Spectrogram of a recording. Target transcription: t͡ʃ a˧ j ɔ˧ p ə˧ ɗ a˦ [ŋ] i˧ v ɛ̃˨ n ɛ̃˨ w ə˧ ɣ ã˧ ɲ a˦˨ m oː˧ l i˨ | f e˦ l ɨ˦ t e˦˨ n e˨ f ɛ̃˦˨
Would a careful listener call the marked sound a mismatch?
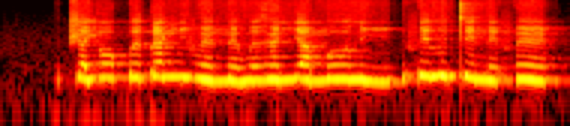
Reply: no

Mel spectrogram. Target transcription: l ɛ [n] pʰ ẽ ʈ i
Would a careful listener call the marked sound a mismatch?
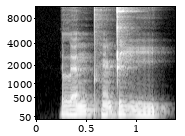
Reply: no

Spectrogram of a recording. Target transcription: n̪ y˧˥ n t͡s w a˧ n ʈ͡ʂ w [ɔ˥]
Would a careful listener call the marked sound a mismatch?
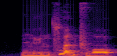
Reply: no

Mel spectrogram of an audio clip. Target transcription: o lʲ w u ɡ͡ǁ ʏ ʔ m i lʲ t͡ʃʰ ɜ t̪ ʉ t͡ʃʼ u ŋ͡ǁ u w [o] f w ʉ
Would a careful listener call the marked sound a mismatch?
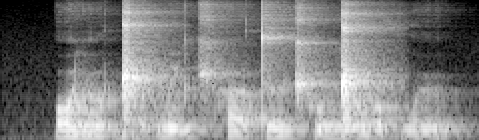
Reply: no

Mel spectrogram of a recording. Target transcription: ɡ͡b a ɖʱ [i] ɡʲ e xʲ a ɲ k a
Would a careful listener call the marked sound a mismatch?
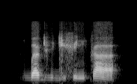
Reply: no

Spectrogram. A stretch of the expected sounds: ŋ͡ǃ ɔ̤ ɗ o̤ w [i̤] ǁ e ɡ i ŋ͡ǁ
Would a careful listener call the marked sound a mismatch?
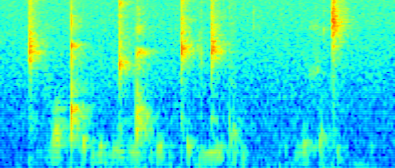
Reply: yes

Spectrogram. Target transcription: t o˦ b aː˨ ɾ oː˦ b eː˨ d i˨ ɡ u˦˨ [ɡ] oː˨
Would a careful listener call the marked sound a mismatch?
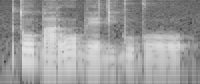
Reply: no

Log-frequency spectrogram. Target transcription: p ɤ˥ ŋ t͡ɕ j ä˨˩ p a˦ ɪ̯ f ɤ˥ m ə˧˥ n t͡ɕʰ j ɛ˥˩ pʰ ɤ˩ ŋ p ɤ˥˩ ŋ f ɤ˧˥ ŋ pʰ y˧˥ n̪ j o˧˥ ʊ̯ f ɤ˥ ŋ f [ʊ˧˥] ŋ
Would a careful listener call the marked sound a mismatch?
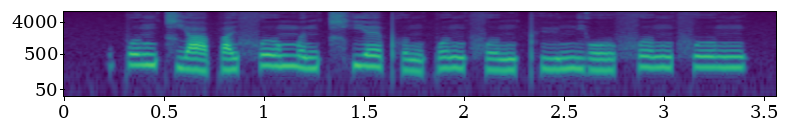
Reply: yes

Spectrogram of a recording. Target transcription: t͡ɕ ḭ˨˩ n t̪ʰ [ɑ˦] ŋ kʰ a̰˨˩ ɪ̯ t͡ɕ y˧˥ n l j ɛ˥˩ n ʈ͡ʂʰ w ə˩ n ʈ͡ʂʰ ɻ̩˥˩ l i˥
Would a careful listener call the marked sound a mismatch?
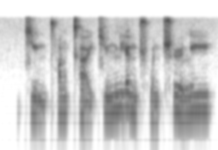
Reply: no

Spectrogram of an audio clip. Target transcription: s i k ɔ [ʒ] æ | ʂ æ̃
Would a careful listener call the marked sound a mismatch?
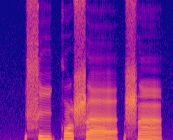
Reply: yes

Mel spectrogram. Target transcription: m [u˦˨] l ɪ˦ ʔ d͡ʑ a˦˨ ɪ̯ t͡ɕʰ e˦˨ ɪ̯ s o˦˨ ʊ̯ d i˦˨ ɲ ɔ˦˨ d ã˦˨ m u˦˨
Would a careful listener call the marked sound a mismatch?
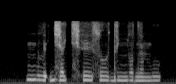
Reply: no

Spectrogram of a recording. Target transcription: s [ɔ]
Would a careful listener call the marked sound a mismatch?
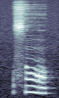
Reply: yes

